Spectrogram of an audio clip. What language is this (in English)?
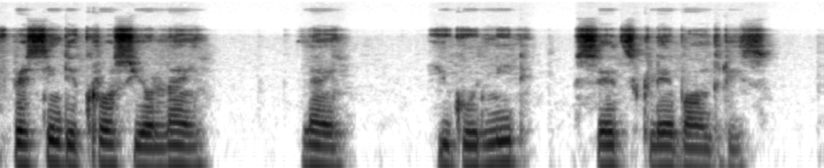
Nigerian Pidgin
